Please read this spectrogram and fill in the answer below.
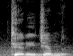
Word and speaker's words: pterygium: writing terri has uh P in its spelling, but it's actually pronounced with a T. So, it's a silent P. And terrium can be described as a fleshy growth on the surface of the eye.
